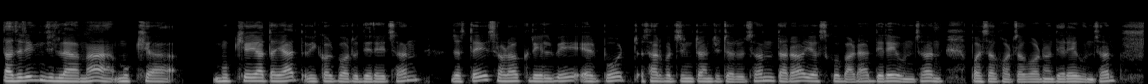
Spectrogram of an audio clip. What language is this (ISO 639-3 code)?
nep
